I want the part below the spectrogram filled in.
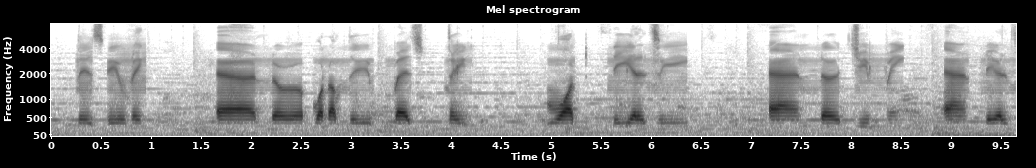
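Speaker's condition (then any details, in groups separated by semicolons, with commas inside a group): Laryngectomy after vocal cord cancer; laryngectomy voice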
